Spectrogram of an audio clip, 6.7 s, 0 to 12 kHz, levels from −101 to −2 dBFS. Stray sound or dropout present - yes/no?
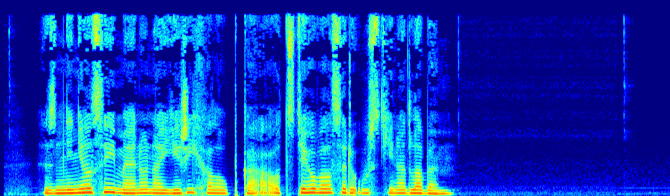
no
